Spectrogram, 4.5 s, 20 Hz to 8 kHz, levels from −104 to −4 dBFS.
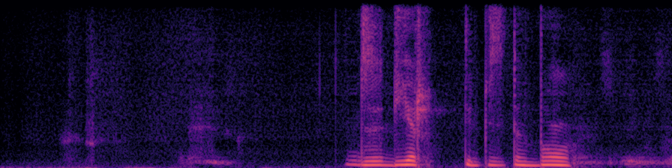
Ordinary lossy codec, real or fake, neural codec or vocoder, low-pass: none; fake; codec, 16 kHz, 0.8 kbps, ZipCodec; none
